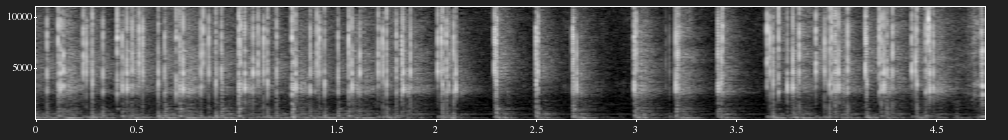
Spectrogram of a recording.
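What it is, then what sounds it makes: Plastic deodorant stick tapped with fingernails. Long nails on both hands rapidly tap the plastic casing of a grey plastic deodorant stick lying flat. A dense stream of bright, dry plastic clicks rides over a hollow low knock. After about two seconds the tapping breaks into separate quick bursts, each fading briefly before the next.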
